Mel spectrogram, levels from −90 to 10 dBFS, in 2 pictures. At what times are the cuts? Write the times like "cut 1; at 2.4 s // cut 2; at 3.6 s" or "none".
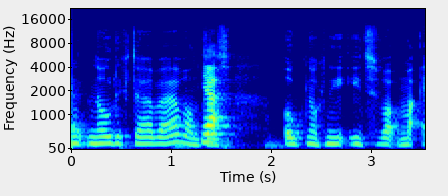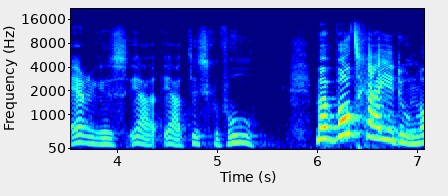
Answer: none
